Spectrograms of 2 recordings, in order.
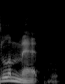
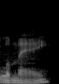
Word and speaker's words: Lumet: Uh, Randall thinks it's Lame, but Al Pacuccino calls him Lamett. I'm hearing it both ways, but I think Lamett gets it. I've never heard it pronounced Lame.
